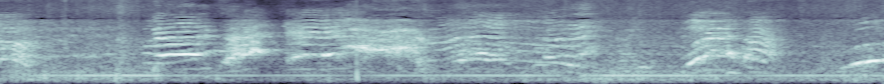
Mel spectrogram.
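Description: Children shrieking and shouting excitedly in high voices, in several bursts, over a steady faint hum.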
